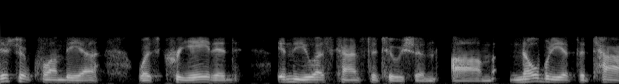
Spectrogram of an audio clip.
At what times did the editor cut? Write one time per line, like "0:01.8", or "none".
0:02.7
0:04.4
